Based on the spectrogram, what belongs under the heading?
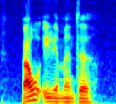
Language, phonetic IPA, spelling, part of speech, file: German, [ˈbaʊ̯ʔeleˌmɛntə], Bauelemente, noun, De-Bauelemente.ogg
- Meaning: nominative/accusative/genitive plural of Bauelement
